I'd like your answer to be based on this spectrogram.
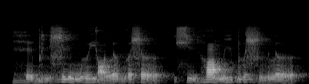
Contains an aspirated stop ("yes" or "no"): no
